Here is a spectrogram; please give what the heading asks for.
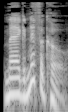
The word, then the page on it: magnifico: British English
